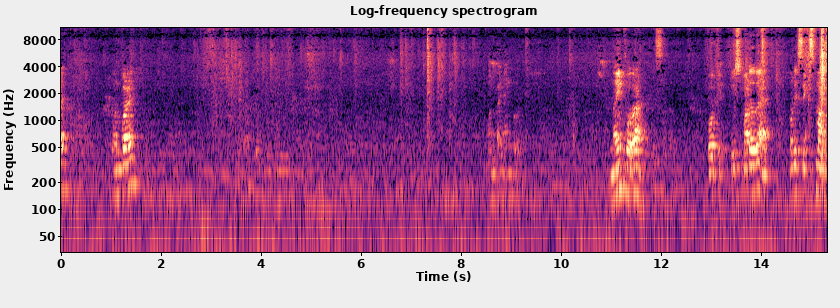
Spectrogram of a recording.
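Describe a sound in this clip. A middle-aged man speaks calmly and explains, close by.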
